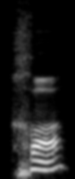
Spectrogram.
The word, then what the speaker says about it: خ: This one is kha. Try to snore.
